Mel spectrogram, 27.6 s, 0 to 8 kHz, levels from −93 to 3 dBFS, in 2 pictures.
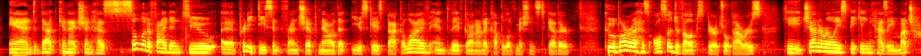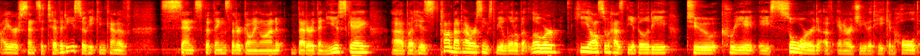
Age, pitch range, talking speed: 20-39, 105-135 Hz, 175 wpm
